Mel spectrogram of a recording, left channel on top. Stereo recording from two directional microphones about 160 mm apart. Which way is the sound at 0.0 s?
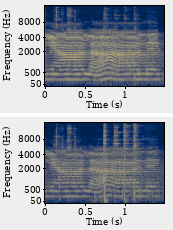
55° left (ahead or behind).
